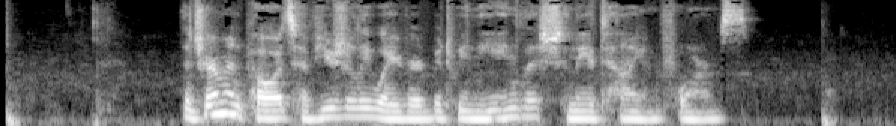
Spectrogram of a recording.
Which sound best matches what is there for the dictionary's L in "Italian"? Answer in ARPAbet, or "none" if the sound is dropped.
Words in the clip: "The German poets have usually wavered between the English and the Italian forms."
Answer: L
